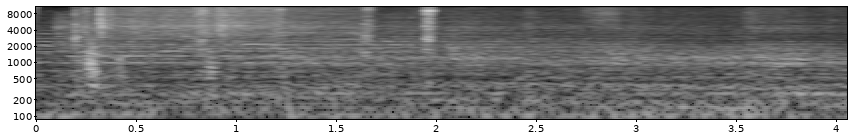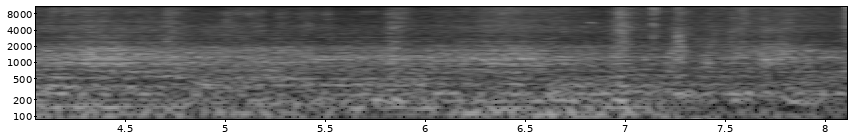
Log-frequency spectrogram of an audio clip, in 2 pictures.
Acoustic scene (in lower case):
car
